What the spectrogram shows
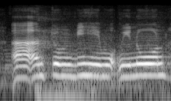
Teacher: Antum bihi mu'minun, hamzah di sini tadi kurang tegas bacaan hamzahnya ya.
